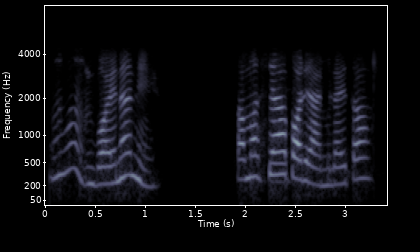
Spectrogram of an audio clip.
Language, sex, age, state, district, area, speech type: Nepali, female, 18-30, West Bengal, Darjeeling, rural, conversation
